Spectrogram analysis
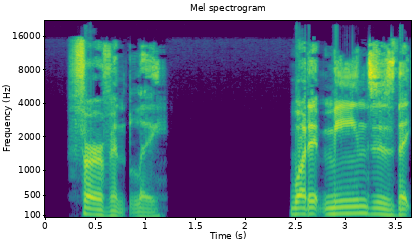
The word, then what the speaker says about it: fervently: It has three syllables and the stress is on that first syllable. Fervently.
